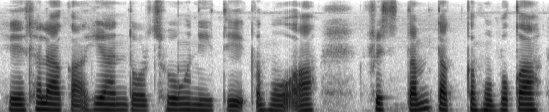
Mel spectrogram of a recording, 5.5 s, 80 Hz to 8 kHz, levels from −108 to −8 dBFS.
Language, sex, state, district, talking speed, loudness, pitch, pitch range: Mizo, female, Mizoram, Aizawl, 205 wpm, -18 LUFS, 145 Hz, 135-150 Hz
